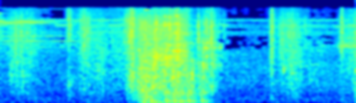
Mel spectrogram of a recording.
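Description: A heavy wooden lid creaks open.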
